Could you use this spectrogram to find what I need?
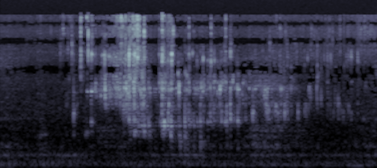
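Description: Coffee pours into a mug.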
